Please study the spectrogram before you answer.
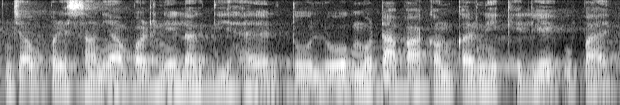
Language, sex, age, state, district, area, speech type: Hindi, male, 18-30, Bihar, Darbhanga, rural, spontaneous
